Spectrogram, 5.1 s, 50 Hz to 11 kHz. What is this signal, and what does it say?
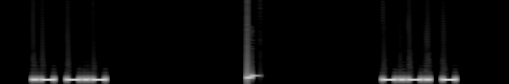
Morse code, heard as a keyed tone, about 28 wpm, 700 Hz. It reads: AK CT
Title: US States and Canadian Provinces 28wpm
